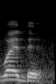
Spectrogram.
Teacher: دال پر جزم ہے تو قلقلہ ہوگا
